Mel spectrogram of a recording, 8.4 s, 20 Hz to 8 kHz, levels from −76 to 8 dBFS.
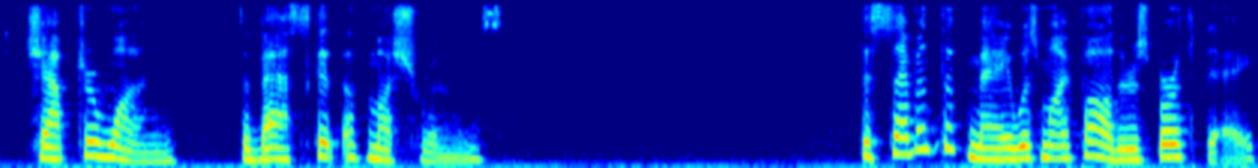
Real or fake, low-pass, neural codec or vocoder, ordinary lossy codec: real; 7.2 kHz; none; Opus, 32 kbps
